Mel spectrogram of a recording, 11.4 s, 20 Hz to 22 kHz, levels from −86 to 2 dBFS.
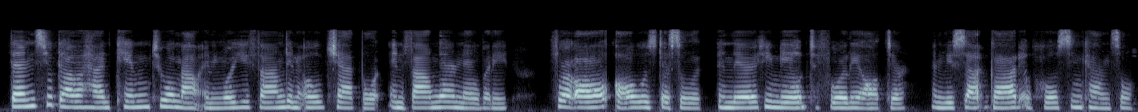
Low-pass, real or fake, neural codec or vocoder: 7.2 kHz; fake; codec, 24 kHz, 0.9 kbps, WavTokenizer, medium music audio release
